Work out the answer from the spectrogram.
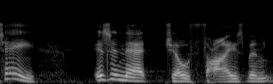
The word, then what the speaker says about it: Theismann: we think just by changing the pronunciation of your last name from thian to thyman to Ry with he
